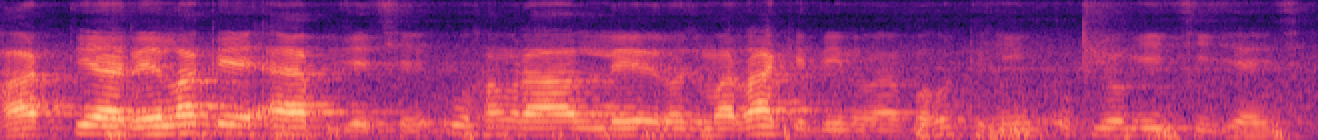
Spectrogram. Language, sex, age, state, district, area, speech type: Maithili, male, 45-60, Bihar, Saharsa, urban, spontaneous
